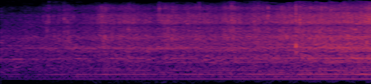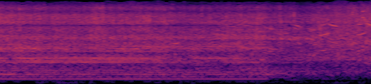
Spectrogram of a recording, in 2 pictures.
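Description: Small outboard motor on a rowboat catching after a pull on its starter cord and running with a steady hum, then cutting out abruptly near the end.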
